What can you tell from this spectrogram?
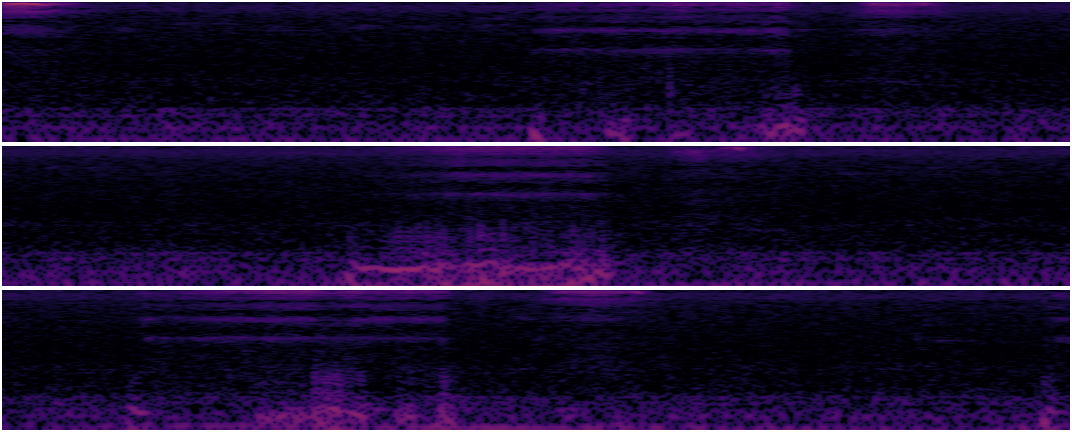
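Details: Snoring of a pug called the pug king: raspy, whistling breaths return about every four seconds, with a low droning hum through the first half and quiet pauses between snores.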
